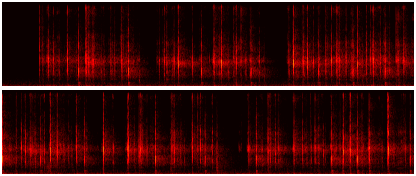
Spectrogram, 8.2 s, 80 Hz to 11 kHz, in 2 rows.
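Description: Fingertips type steadily on a small white-cased 60% Portal mechanical keyboard with plastic keycaps and Kailh Stem MX Black switches. Bursts of sharp, bright clacks centered near 3 kHz come with brief pauses between them. There is almost no low-end thump, and each keystroke dies away instantly.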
